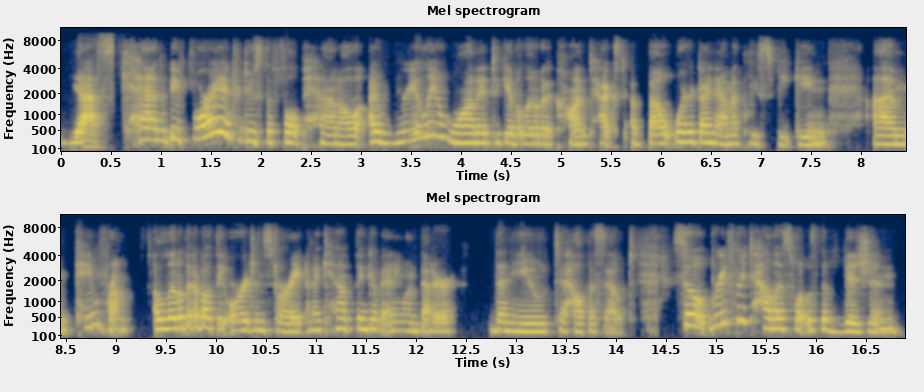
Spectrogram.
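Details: Adult woman speaking; normal fluent speech.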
